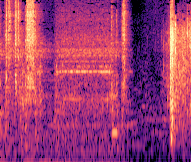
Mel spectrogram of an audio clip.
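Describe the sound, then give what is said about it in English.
A printer whirs and churns out a page of a report, a steady mechanical buzz with a thin high whine, ending in a brief sharp clack near the end. “Printing report.”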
